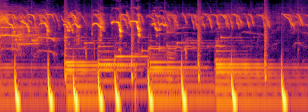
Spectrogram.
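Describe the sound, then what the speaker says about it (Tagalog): Rhode Island Red chickens on a farm cluck in repeated short bursts, close and fairly loud, with other fowl chattering and calling in the background; no one speaks. "Ito na yung mga Rhode Island Red natin."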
